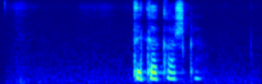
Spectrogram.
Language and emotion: Russian, neutral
